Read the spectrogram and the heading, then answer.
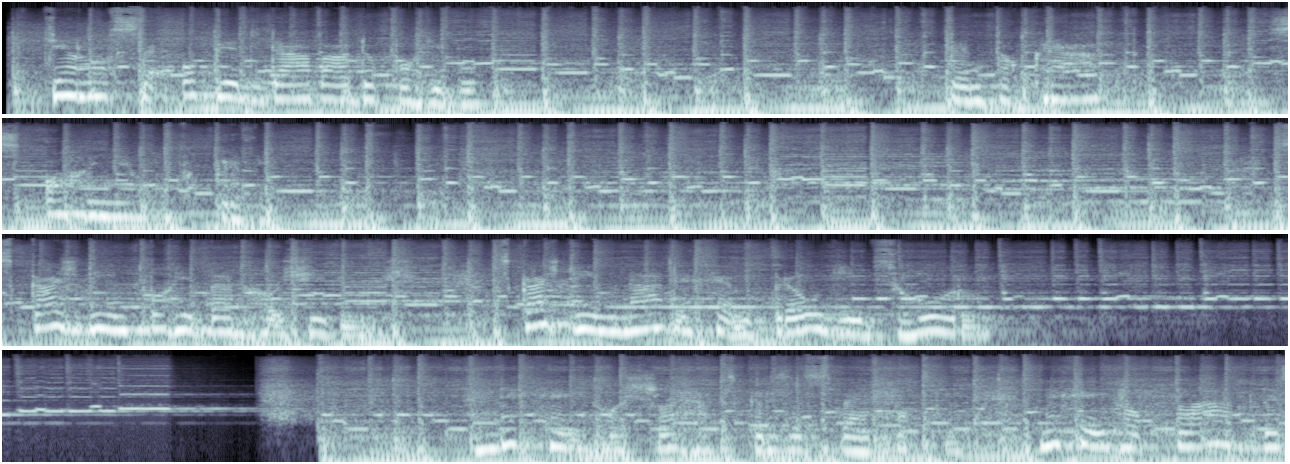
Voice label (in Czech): Dynamicka meditace ukazka; Dynamická meditace - Intuitivní tanec živlů a Vedená meditace - Návrat do ticha živlů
